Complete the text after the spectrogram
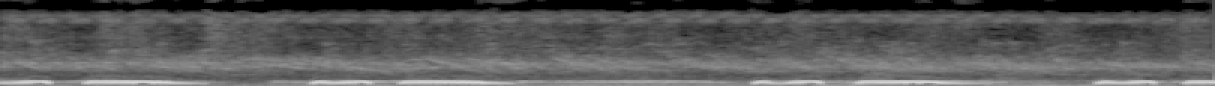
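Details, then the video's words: A spotted dove sings a run of mellow coos. Each phrase opens with a brief hiccuping note and ends in a drawn-out note sliding downward. Four phrases come close together, with a soft hiss underneath. "spotted dove singing"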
